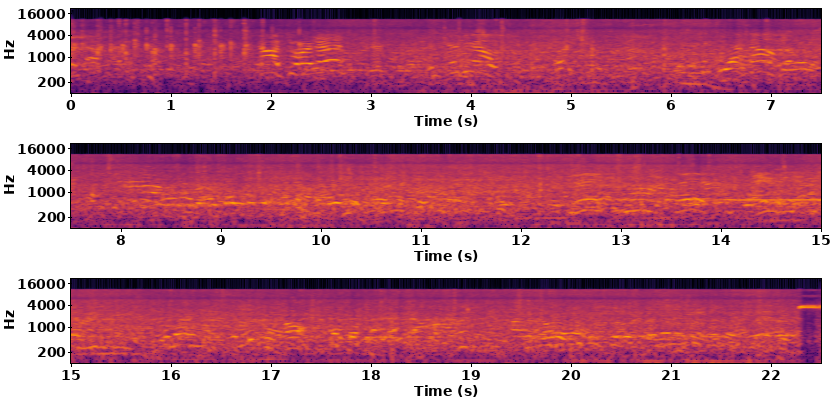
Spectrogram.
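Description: Water splashes as swimmers thrash in an outdoor pool.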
